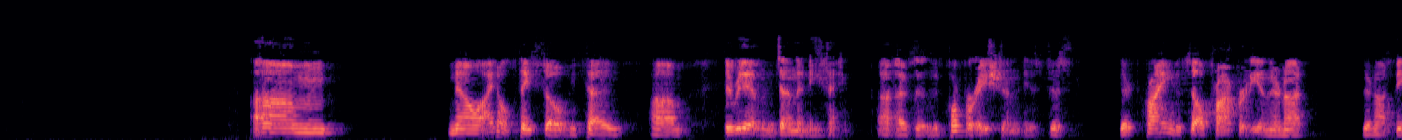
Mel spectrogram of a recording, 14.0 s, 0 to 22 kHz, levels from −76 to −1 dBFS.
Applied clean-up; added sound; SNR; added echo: neural mask model DeepFilterNet 3.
